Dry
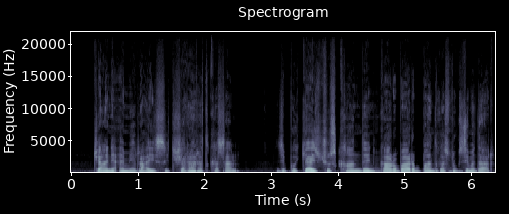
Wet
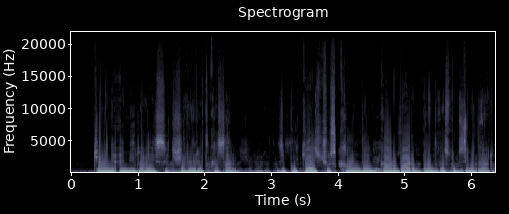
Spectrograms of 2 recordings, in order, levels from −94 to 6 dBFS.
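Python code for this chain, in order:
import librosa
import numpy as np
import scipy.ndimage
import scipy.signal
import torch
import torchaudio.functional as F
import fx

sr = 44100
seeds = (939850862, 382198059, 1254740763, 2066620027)

y = fx.peak_eq(x, sr, hz=91.0, db=12.0, octaves=1.6)
y = fx.echo_feedback(y, sr, ms=1005, feedback_pct=39, wet_db=-23.5)
y = 10.0 ** (-28.0 / 20.0) * np.tanh(y / 10.0 ** (-28.0 / 20.0))
y = y * librosa.db_to_amplitude(-5.5)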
